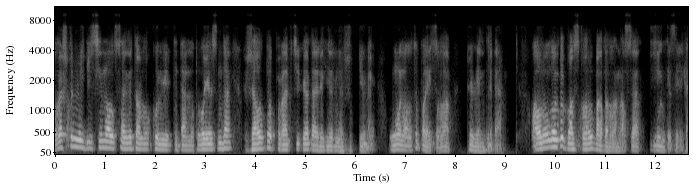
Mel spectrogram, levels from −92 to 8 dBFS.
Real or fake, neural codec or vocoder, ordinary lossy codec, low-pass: fake; codec, 16 kHz, 1 kbps, FreqCodec, smaller model; Opus, 24 kbps; 7.2 kHz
